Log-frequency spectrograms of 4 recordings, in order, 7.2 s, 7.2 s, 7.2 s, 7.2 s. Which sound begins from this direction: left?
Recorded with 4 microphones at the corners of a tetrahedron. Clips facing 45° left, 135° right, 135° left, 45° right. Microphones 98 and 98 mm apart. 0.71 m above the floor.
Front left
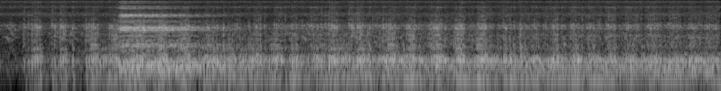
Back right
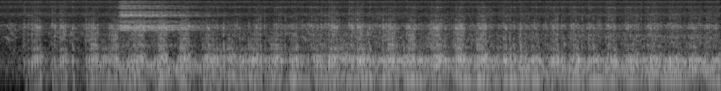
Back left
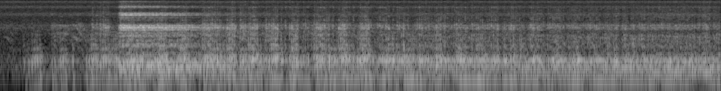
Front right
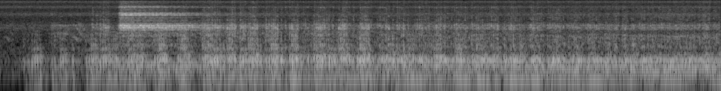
An explosion, at 1.2 s.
